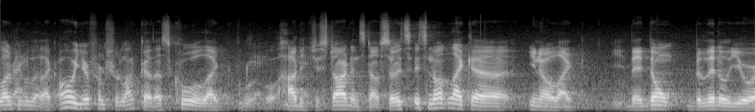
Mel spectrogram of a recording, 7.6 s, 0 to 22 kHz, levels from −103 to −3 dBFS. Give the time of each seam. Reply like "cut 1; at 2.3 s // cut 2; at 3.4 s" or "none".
none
